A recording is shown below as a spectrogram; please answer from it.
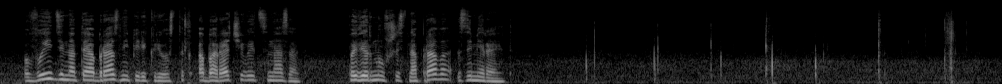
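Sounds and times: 
speech: 0.2s - 5.2s
footsteps of a person walking along a street: 5.4s - 10.0s.

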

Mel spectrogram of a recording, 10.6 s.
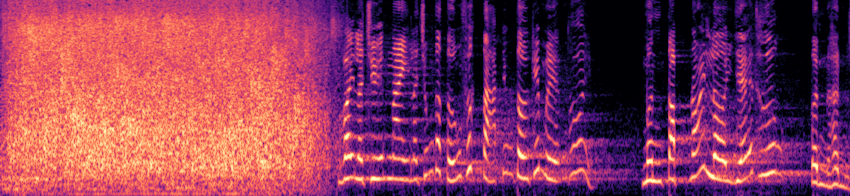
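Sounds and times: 
audience applause: 0.0s - 4.2s
speech: 4.3s - 10.6s.

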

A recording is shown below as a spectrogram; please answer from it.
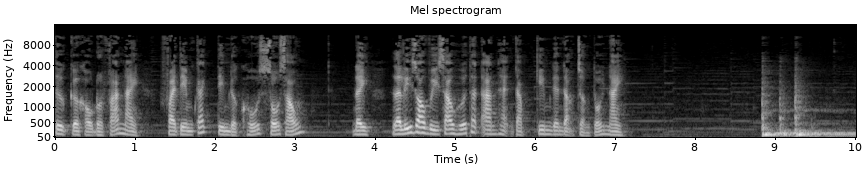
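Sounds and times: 
speech: 0.0s - 7.2s
knocking on a door: 8.8s - 9.8s.

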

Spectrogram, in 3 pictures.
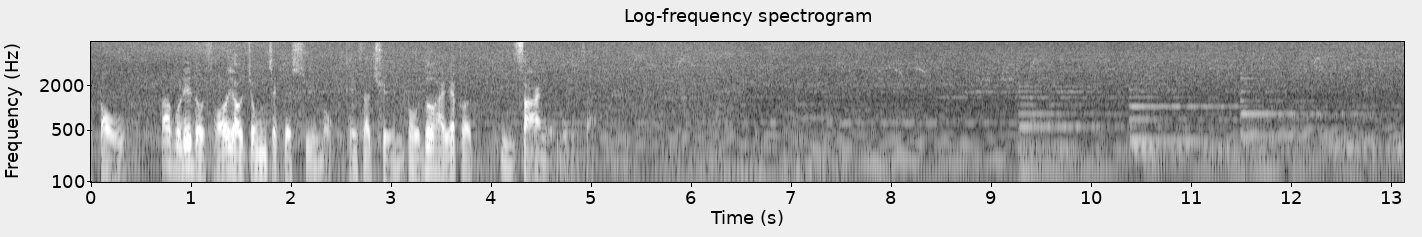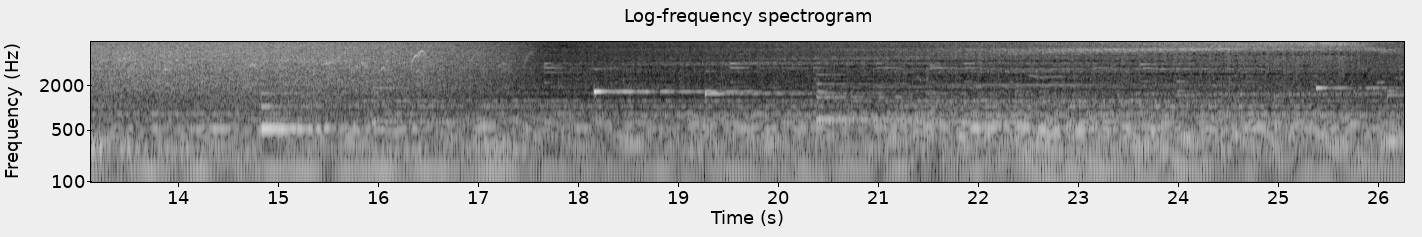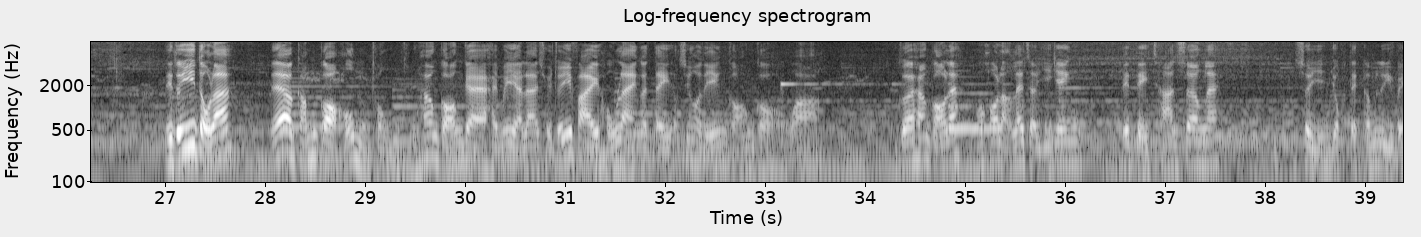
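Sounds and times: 
artificial waterfall flowing water: 0.0s - 17.5s
speech: 0.1s - 5.2s, 27.1s - 33.7s, 34.3s - 37.7s, 38.4s - 39.3s.

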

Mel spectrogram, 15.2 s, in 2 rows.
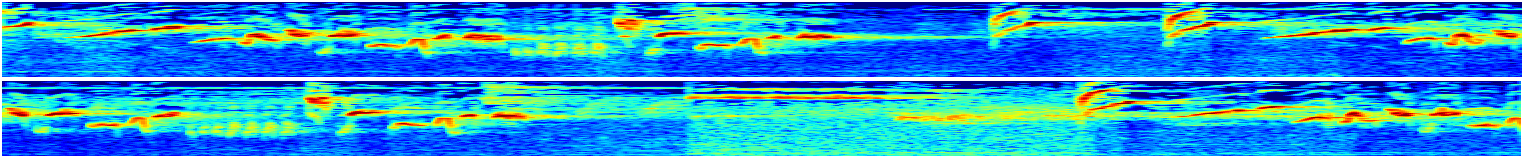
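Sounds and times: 
white-rumped shama singing fluty whistles and warbling phrases: 0.0s - 2.6s, 3.2s - 15.1s.

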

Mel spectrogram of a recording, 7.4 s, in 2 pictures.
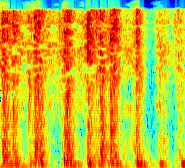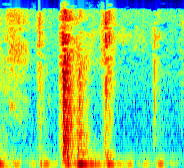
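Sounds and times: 
suite door being battered and broken down: 0.0s - 4.0s, 4.8s - 6.1s
rattling and scuffling: 0.0s - 6.1s.

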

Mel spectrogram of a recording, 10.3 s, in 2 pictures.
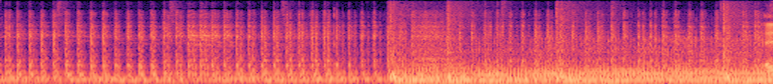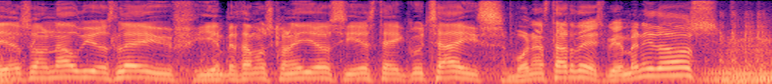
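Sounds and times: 
motorcycle engine trying to start: 0.0s - 5.0s
speech: 5.1s - 10.2s.

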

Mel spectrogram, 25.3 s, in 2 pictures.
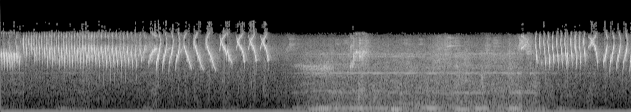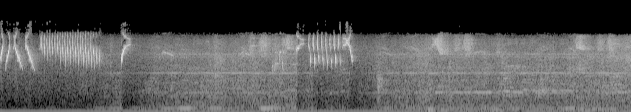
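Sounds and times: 
bird chirping: 0.0s - 7.5s, 10.3s - 16.2s, 17.4s - 22.9s
low background noise: 0.0s - 25.2s.

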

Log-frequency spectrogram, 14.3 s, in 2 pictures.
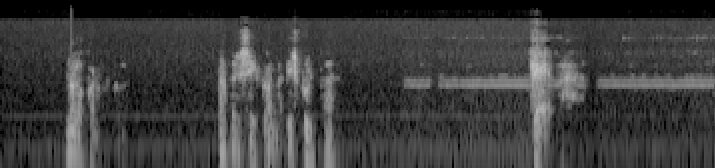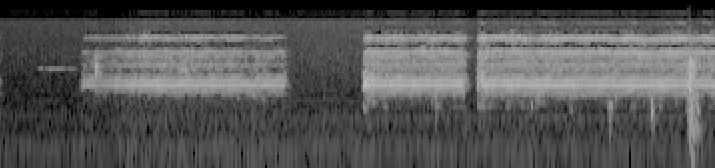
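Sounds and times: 
speech: 0.6s - 1.1s, 2.2s - 3.4s, 5.3s - 5.8s
doorbell buzzer ringing: 4.0s - 7.2s, 7.9s - 10.1s, 10.8s - 14.2s.

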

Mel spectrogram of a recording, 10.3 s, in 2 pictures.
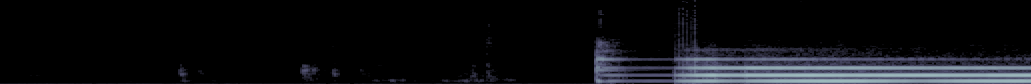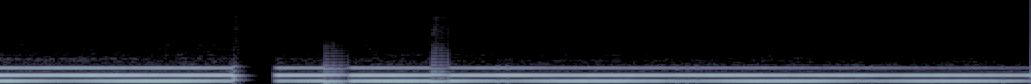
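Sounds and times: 
Buddhist temple bell being struck: 3.0s - 10.2s.

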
